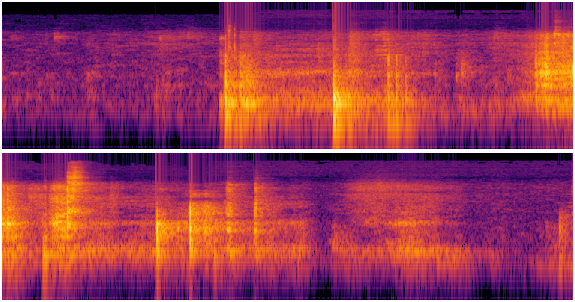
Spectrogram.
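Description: Tableware being handled on a table: a glass water bottle is set down with a couple of loud knocks, then chopsticks are picked up, with a run of sharp clicks and handling noise.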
